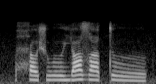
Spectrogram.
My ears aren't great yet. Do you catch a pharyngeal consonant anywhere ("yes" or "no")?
yes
